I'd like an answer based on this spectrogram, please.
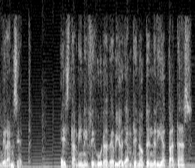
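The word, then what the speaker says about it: Biollante: Sé que este personaje se pronunciaba violante o violante, pero suena más cómodo decirle así.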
